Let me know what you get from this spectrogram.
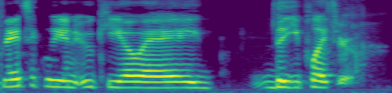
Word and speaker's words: ukiyo-e: it's a Japanese art style called ukiyo-e.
